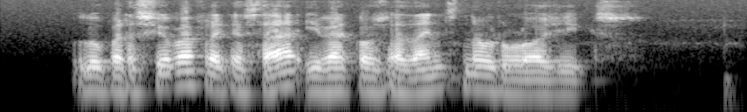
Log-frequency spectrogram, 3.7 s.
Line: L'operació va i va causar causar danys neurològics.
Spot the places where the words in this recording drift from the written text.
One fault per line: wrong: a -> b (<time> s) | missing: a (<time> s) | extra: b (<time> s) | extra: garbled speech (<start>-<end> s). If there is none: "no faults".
extra: fracassar (1.0 s)
missing: causar (2.0 s)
